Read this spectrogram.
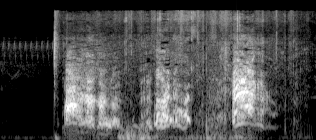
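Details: Pet dog from a funny-dogs compilation giving three short, tense yipping barks with a whining edge, each burst about half a second long and spaced roughly a second apart, in a quiet indoor setting.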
